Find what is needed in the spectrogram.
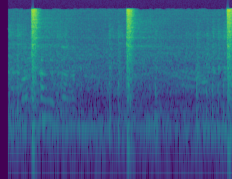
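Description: Faint background murmur of voices, with two short sharp clicks about a second apart.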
